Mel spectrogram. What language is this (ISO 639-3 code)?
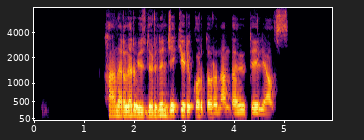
kir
